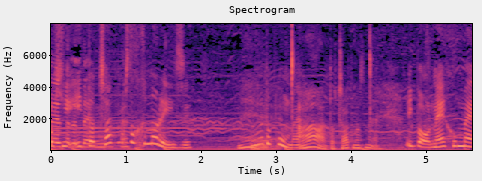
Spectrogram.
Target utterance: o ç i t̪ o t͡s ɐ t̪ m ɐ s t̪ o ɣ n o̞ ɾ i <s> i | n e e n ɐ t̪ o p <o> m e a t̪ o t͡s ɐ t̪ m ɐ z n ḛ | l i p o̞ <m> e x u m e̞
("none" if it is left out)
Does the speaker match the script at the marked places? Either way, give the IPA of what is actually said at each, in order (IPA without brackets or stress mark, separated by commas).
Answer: z, u, n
